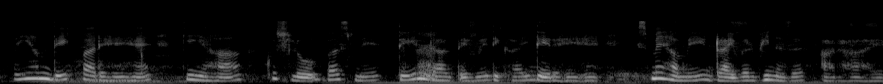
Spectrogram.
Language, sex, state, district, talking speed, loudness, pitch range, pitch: Hindi, female, Andhra Pradesh, Guntur, 185 wpm, -34 LUFS, 170-210 Hz, 185 Hz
